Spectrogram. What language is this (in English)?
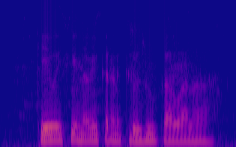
Telugu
